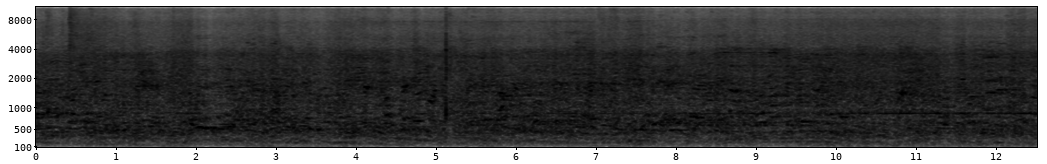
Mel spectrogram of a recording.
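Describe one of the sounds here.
Many men and women chatter at once in an echoing hall.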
